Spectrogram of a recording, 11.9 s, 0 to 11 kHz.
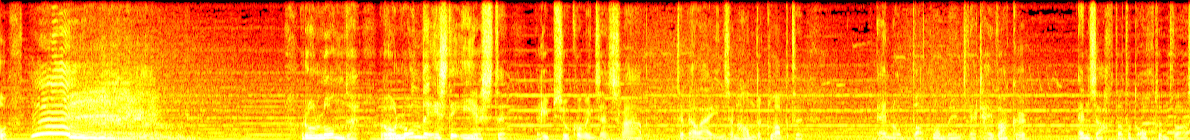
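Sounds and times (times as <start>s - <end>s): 
speech: 0.0s - 1.3s, 3.0s - 8.2s, 8.8s - 11.8s
horse whinnying: 0.3s - 2.1s.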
